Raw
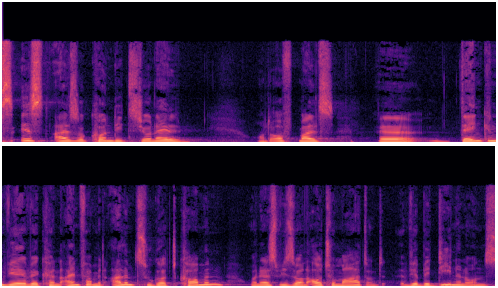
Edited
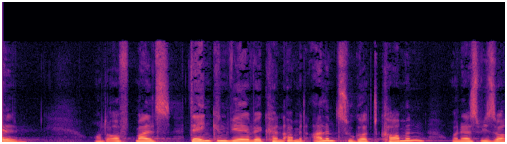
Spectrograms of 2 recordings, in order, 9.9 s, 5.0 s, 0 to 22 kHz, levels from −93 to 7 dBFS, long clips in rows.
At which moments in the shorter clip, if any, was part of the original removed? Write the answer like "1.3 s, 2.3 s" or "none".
1.8 s, 2.8 s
